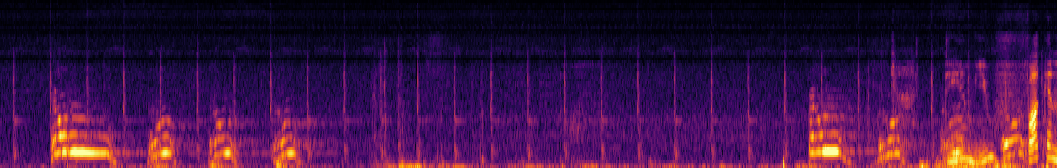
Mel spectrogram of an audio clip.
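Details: Hounds on a bear hunt giving drawn-out, harmonic bays in a quick series of four, then a pause and another cluster of overlapping bawls near the end, with faint background noise between.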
